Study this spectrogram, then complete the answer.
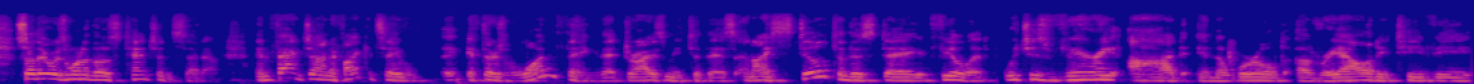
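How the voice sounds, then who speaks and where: A man with an American accent speaks at a moderate pace and medium pitch. His voice is somewhat breathy, with ordinary pitch variation. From Colorado, US. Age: 60s. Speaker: poet. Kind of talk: interview. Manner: halting.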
